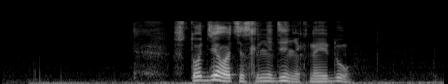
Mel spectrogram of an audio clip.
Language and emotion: Russian, neutral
